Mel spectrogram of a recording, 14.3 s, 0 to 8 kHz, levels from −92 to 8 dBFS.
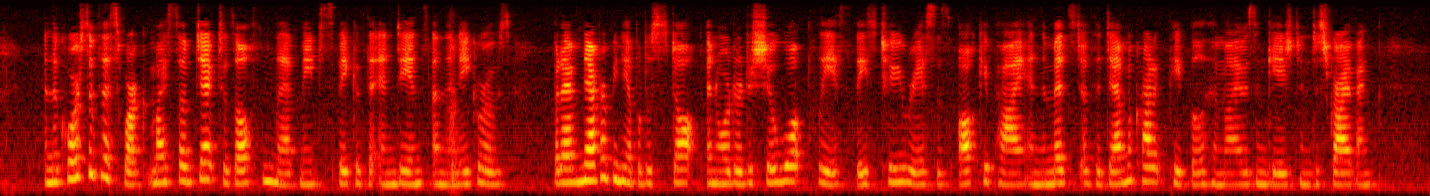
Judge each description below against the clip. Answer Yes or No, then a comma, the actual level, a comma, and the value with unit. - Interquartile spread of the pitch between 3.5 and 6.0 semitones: No, narrow, 2.6 semitones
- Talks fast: Yes, fast, 215 wpm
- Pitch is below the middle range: No, high, 195 Hz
